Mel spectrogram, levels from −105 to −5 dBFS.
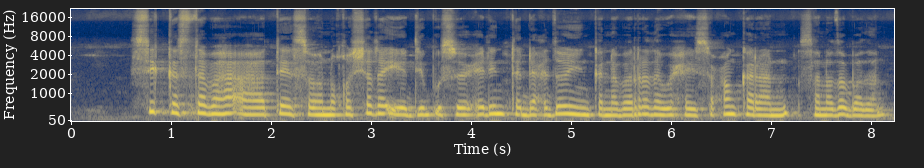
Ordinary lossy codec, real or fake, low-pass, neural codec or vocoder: none; real; none; none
